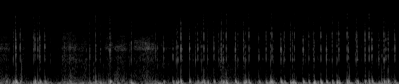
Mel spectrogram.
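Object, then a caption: Plastic colander. Fingertips tap and scratch the outside of a medium white plastic colander with slots, hollow and empty, turned upside down over the mic. A quick run of dry, muffled taps gives deep, boomy thumps that stop almost at once, with soft bright scratching in between, most noticeable early in the clip.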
